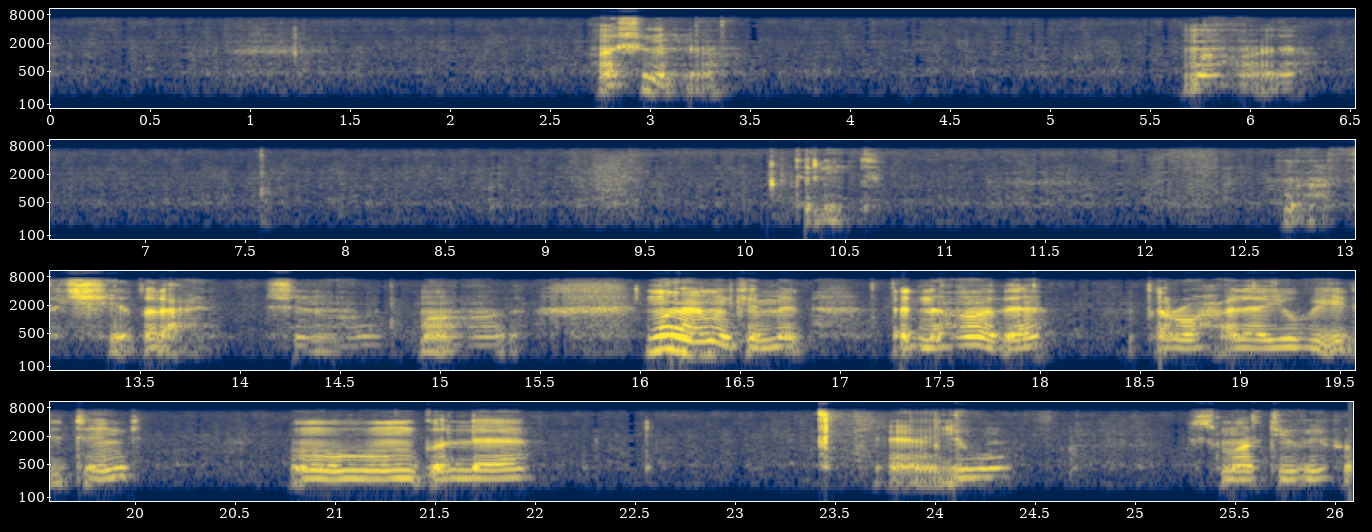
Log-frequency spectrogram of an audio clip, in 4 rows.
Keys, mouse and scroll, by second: 4.6 click, 6.7-9.7 middle drag, 11.8 Delete, 14.4-18.5 middle drag, 18.5 click, 20.3 click.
